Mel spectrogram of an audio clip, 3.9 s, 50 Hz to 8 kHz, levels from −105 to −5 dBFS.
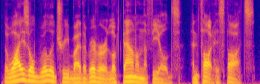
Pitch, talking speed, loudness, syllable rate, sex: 105 Hz, 260 wpm, -18 LUFS, 5.5 syllables/s, male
